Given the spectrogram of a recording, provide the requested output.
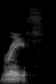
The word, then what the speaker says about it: Ralph: main guy in it I'm pretty sure it's pronounced Rafe wait really yeah huh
